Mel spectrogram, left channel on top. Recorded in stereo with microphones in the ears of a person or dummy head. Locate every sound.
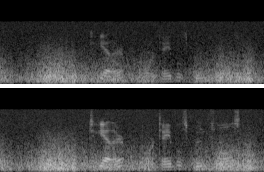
0.8 s a man speaking: 75° right (ahead or behind); by 2.5 s 80° right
